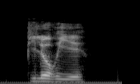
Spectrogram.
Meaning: to pillory
- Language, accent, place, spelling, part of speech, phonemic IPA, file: French, France, Lyon, pilorier, verb, /pi.lɔ.ʁje/, LL-Q150 (fra)-pilorier.wav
